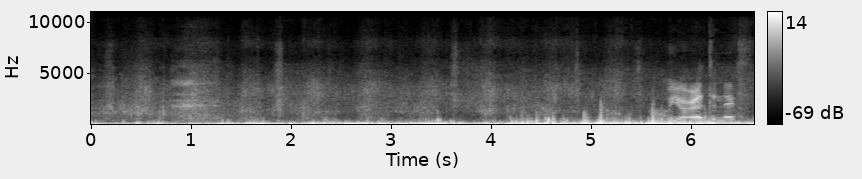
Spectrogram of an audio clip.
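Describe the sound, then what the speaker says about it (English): Wind buffets the microphone on an outdoor outing, a steady low rumble and rush throughout with gusts rising and falling. A faint voice may be audible near the end. "like the wind is blowing on there"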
